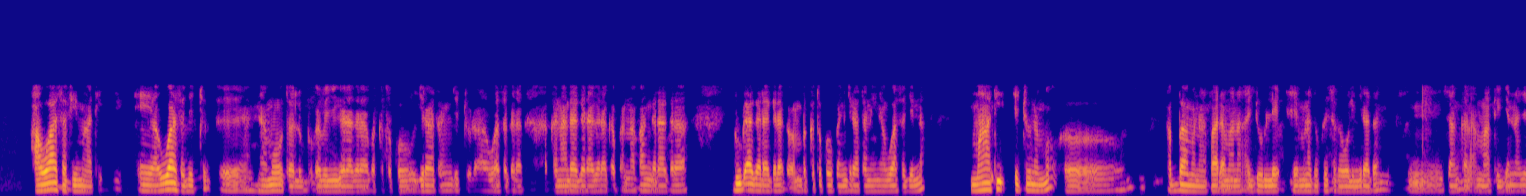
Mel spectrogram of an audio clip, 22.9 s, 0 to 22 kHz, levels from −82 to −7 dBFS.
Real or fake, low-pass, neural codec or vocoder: real; 3.6 kHz; none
